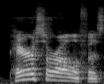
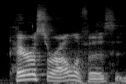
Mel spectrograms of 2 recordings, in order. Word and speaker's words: Parasaurolophus: was the uh peripherals the paris were all parasaurolophus did not blow fire you can't even name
